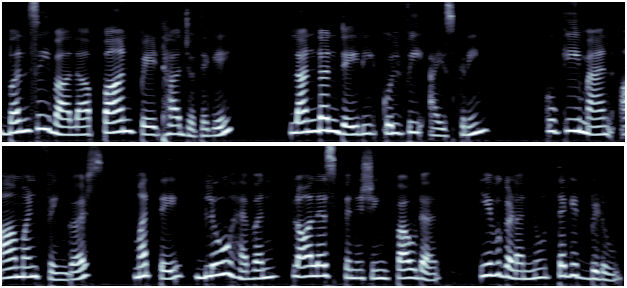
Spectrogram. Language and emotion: Kannada, neutral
